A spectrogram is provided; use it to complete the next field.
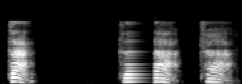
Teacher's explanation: Ta ini dia masuk sifat hames. Jadi dia ada nafas yang keluar dari mulut, bukan dari kuping, ya.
